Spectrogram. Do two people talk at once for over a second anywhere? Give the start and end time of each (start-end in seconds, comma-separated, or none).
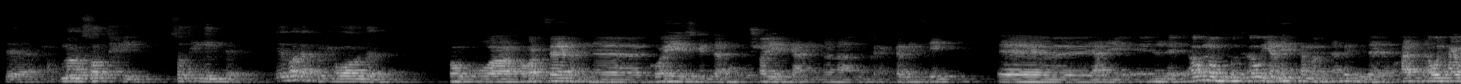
none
